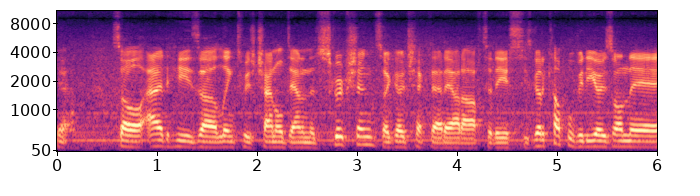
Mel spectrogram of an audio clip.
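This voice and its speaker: Noticeable background noise sits under a man talking at a very fast pace. His pitch is medium, with ordinary variation. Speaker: car vlogger. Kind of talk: casual vlog talk. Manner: loud.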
